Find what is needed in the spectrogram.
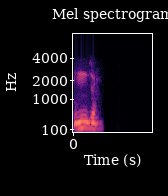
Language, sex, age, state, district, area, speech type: Nepali, male, 18-30, West Bengal, Kalimpong, rural, conversation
